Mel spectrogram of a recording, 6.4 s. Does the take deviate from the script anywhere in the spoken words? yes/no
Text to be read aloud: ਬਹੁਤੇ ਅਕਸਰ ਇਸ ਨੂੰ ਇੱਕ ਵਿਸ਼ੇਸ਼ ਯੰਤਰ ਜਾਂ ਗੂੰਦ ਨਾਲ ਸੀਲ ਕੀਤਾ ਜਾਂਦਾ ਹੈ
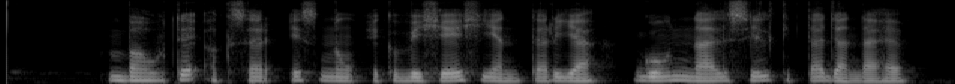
no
